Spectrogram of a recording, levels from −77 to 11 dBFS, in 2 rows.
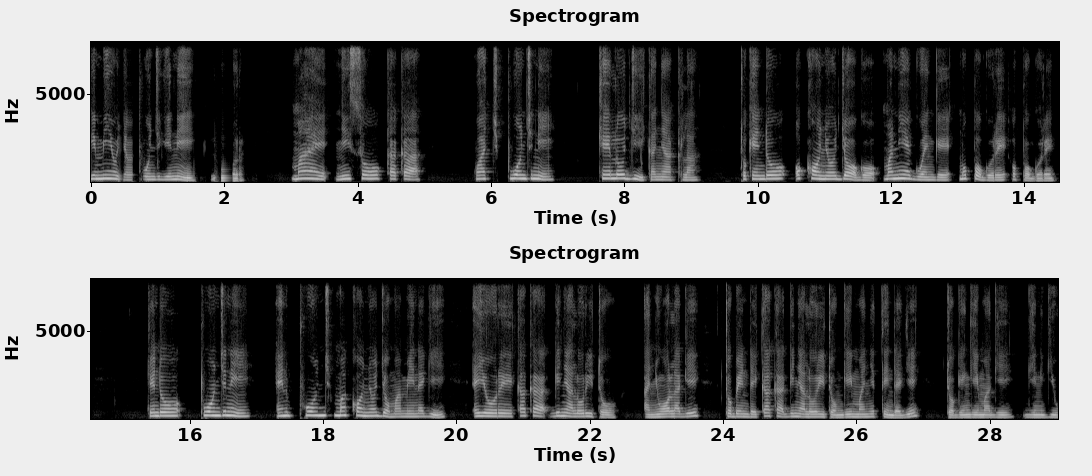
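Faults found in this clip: Repeated packet loss, 0.42–0.80 s and 1.42–3.02 s: bursts of dropped or late packets, with the jitter buffer filling each hole by extending the last sound. Four short gaps, then eight, longest about 155 ms. Speech turns choppy, with pieces missing. Top end stops at 8 kHz across the clip, consistent with a G.722 call path.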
